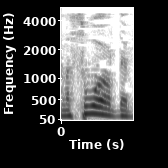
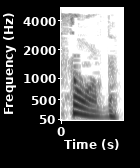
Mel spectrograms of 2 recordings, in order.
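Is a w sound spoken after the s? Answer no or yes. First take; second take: yes; no. First: A w sound is heard after the s. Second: No w sound is heard after the s. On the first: The speaker calls it wrong. "nhiều người Việt Nam mình hay đọc là sword" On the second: The speaker calls it right. "đọc bỏ chữ w không đọc"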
